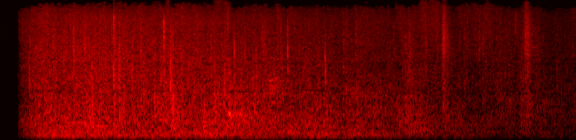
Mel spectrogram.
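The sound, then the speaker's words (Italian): Steady heavy rain pours down on an afternoon in a film scene of Dreyfus before the assembled army, a dense, continuous hiss with a low thunder-like rumble underneath and scattered sharper drips cutting through, fading slightly toward the end. “È Dreyfus che entra in campo lunghissimo con eh, l'intero esercito schierato, lo sfondo un eh, pomeriggio di pioggia”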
